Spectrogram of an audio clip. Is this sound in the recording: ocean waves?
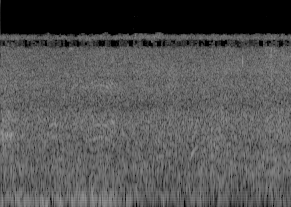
yes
